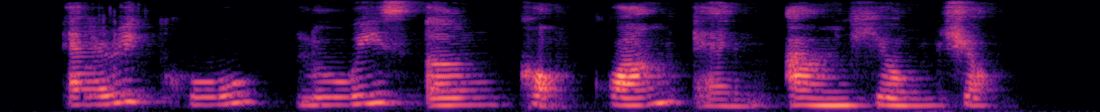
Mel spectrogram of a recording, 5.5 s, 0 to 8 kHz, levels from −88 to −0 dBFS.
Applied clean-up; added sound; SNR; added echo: neural mask model DeepFilterNet 3.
